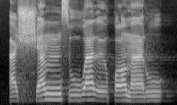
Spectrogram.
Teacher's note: lamnya abaikan langsung baca pada tanda tasdid asyamsu Wal qomaru Alif diikuti lam sukun disebut bacaan zhar Qariah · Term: Idam Syamsiah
